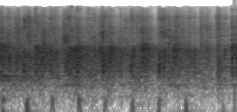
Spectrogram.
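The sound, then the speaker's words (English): Audience applause, a dense steady patter of many hands clapping at even loudness, with a regular low thumping beat running underneath. “Can we give Claire a huge round of applause?”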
